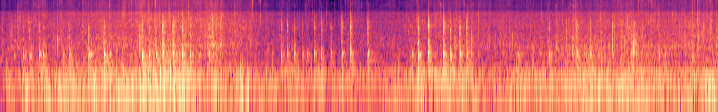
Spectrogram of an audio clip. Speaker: también a veces lo que se daña es la campana del amortiguador y al momento de andar en terracería suena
